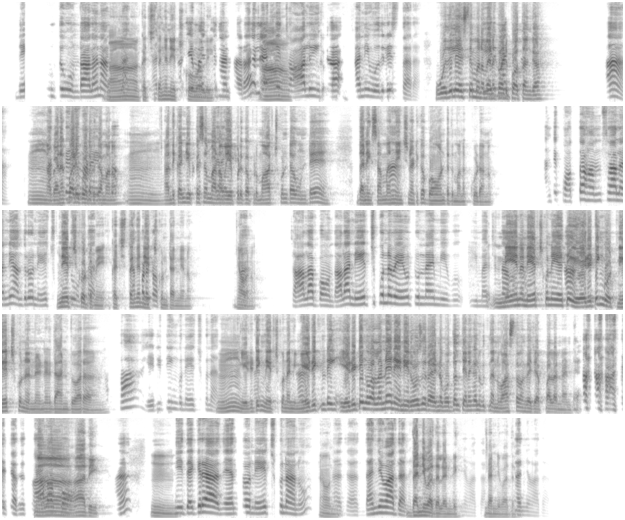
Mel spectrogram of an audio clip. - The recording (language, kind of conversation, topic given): Telugu, podcast, సోషల్ మీడియా మీ క్రియేటివిటీని ఎలా మార్చింది?
- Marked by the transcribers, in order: hiccup; lip smack; "హంశాలన్నీ" said as "అంశాలన్నీ"; in English: "ఎడిటింగ్"; tapping; in English: "ఎడిటింగ్"; in English: "ఎడిక్‌టి ఎడిటింగ్"; laughing while speaking: "అదే కదా!"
